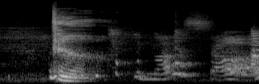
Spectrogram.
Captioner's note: laughs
